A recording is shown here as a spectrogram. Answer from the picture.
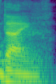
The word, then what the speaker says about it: Bourdain: Bourdain.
